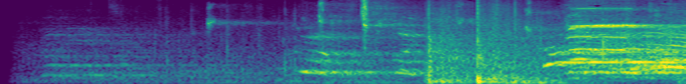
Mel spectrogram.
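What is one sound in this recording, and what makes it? A volleyball is spiked with a sharp smack.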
